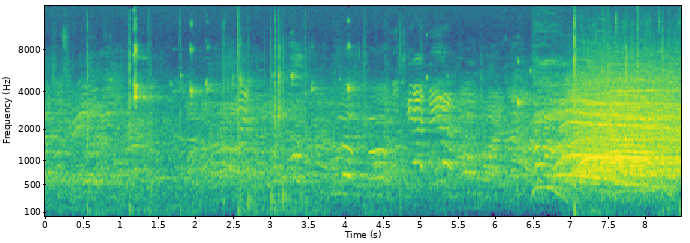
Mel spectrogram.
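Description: A basketball dribbling on a hardwood gym floor, with sneakers squeaking, over a murmuring crowd. About seven seconds in, the crowd breaks into loud cheering and shouting.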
